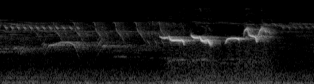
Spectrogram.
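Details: A wild yellow-rumped flycatcher sings vigorously, giving high, clear warbled phrases with quick slurred notes, the loudest bursts coming in the second half over faint background hiss.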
